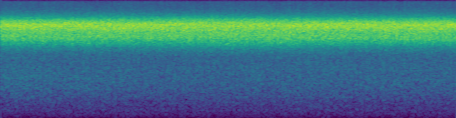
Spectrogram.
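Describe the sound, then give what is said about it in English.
A loud, steady, high-pitched buzz from three cicadas on the outside of a window pane drones on without a break, shrill and continuous, with no voices over it. “I have a couple of cicadas out here on the outside of the pane, around the edge of it.”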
